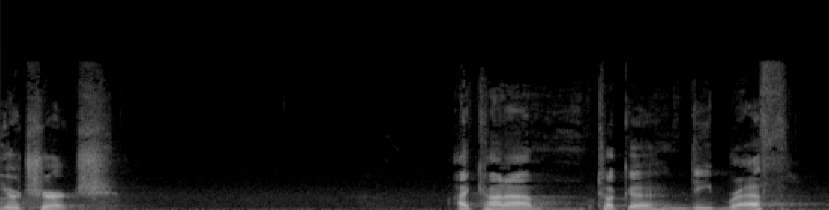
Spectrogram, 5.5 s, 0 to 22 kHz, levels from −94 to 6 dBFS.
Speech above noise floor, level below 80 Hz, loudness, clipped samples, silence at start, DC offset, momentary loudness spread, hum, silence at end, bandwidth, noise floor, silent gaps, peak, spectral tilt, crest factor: 38 dB; -80 dBFS; -35 LUFS; under 0.1%; 0 s; under 0.1%; 12 LU; none; 0.3 s; 15.5 kHz; -73 dBFS; none; -16 dBFS; -5 dB/octave; 22 dB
